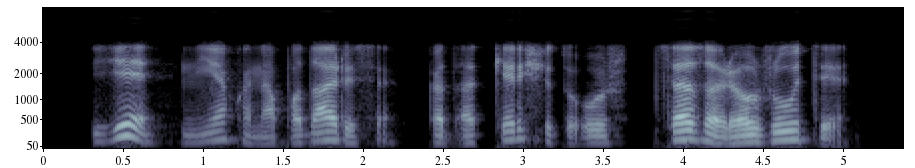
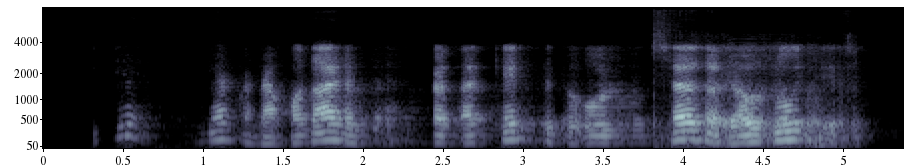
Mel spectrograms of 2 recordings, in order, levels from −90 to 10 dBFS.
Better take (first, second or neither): first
